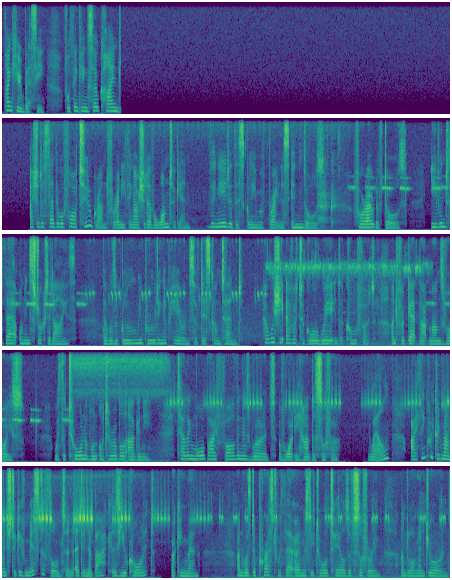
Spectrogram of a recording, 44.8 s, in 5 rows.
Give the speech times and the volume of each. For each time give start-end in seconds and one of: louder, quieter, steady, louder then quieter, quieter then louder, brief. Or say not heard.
0.0-2.4 brief
9.5-44.7 steady.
